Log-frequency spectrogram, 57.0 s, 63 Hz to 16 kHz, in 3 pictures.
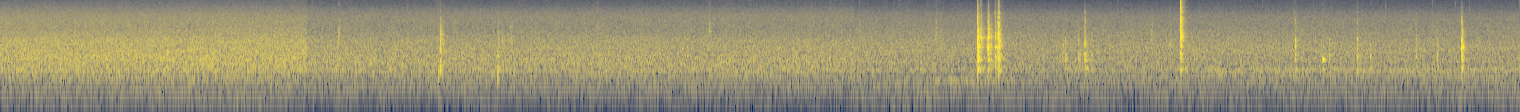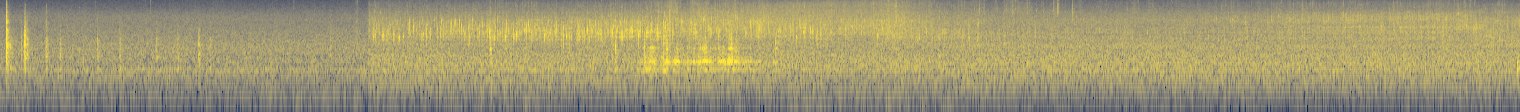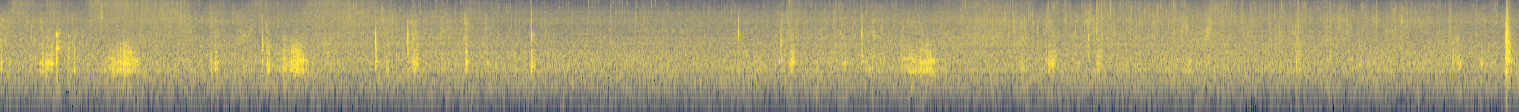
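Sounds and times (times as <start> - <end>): food sizzling in oil: 23.6 - 56.9.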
